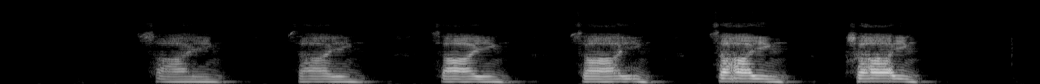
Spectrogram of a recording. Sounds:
Sigh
